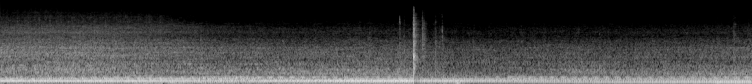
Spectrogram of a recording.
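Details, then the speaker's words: 1980 Ford F-100 with 300 straight six, first start-up after replacing copper spark plugs with double platinums: low, steady even idle, no misfires or ticking; usually a rough start and weird idle, now RPMs not as high, owner thinks plugs helped. "seems to be running pretty good that's that first start up with the bottoms normally it's a little rough start the idle is a little weird this sounds good"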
